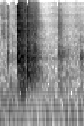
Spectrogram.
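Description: Dishes and utensils being washed one at a time in a home kitchen: one sharp metallic clatter close by, followed by two lighter clinks.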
